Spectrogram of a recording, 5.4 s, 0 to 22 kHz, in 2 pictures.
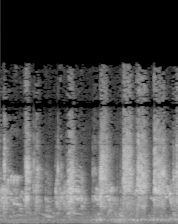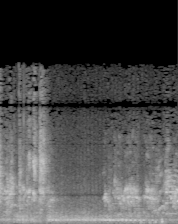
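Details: Several budgerigars on 10 June 2024 giving scratchy squawks and chirps in quick overlapping bursts, the chorus dipping briefly midway before picking up again.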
